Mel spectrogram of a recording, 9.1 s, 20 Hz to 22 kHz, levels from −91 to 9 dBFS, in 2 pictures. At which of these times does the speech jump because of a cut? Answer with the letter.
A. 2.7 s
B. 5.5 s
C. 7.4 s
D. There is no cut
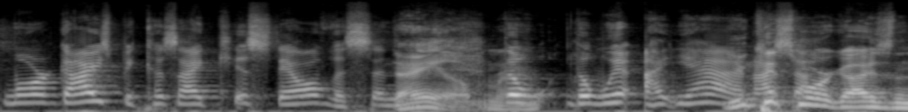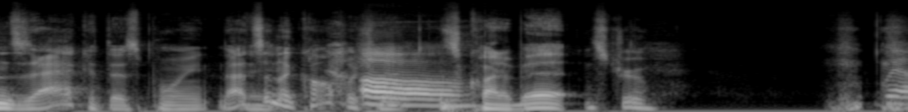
D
